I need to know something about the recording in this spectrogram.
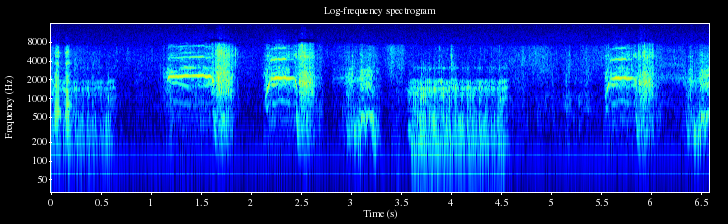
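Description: A horse snorting, blowing hard through its nostrils twice, with short high-pitched whinnying calls in between and near the end.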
